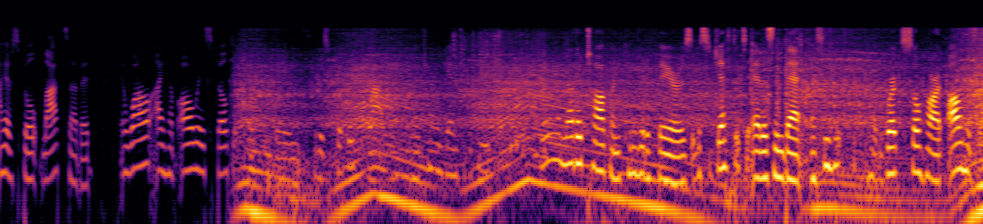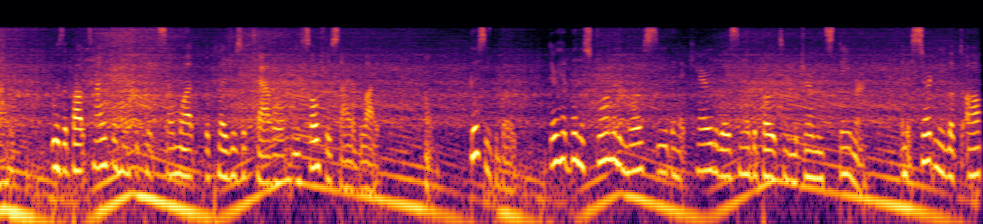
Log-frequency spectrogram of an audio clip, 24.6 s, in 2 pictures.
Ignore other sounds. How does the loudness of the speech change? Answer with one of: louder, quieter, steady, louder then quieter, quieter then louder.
louder.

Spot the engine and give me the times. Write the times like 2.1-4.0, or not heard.
2.9-24.5.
